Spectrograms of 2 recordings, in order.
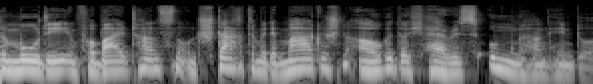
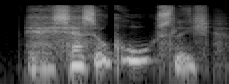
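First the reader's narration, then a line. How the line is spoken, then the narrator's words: Whisper. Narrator (German): flüsterte Parvati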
